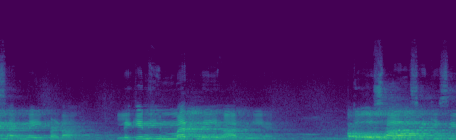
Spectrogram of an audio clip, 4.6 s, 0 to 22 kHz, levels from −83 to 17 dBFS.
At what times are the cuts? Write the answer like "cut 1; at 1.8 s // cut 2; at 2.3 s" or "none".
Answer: cut 1; at 3.5 s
